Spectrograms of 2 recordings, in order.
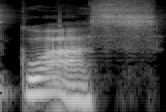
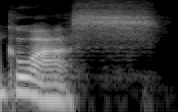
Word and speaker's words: Goisses: I've looked it up, and apparently it is Goisse. Apparently Goisse.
